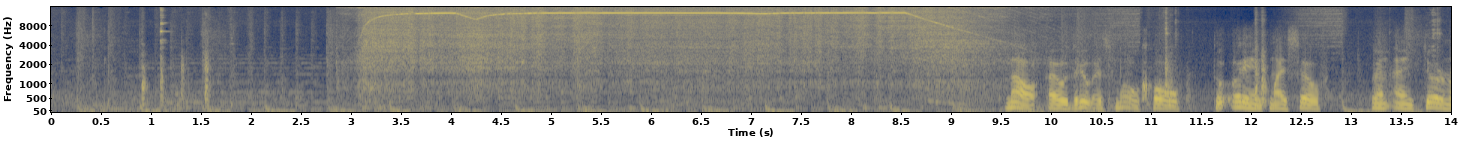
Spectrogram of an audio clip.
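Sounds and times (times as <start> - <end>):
drill press whining: 2.8 - 10.9.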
